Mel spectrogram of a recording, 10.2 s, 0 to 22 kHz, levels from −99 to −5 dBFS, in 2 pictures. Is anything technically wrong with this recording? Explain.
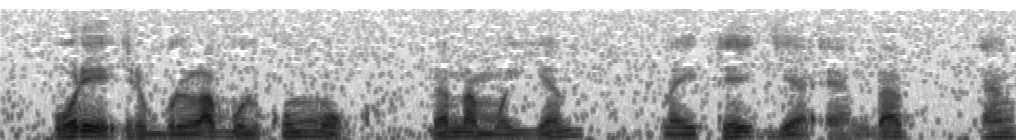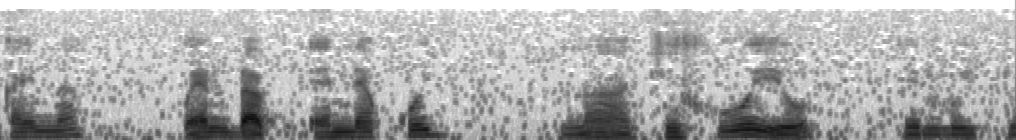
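Yes. Throughout the speech there is overdone noise removal: an over-aggressive reduction pass mutes any frequency band near its noise estimate, taking quiet speech detail too. The background drops and breaks up into twinkling specks, unlike a noise gate's whole-signal pumping.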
